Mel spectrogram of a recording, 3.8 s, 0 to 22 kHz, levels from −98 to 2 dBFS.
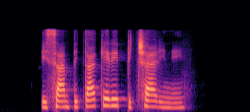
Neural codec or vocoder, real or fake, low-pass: codec, 16 kHz, 0.8 kbps, ZipCodec; fake; 7.2 kHz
